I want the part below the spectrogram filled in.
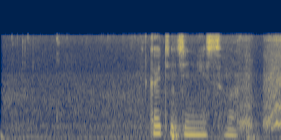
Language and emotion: Russian, neutral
